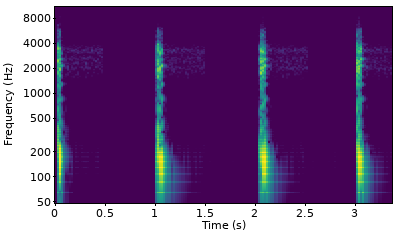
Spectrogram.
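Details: Spark Mini guitar amp, Stratocaster in position four, SM7B microphone, no gate, compressor or drive: muted strums about once a second, each trailed by a half-second hiss that cuts off abruptly, like a gate chopping noise.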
